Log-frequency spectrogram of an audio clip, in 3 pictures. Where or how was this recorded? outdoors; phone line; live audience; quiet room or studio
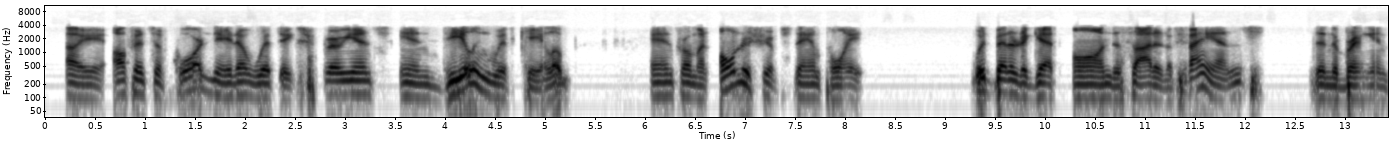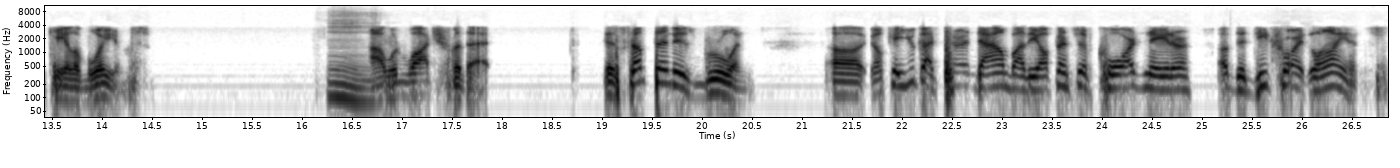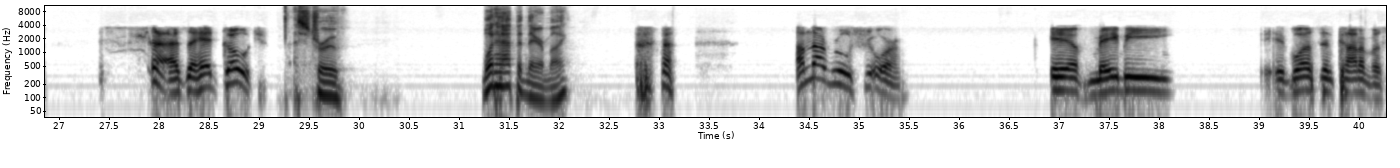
phone line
